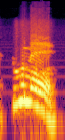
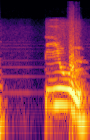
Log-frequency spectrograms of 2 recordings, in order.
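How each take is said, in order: First: It is said as two syllables, too-nay. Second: It is said as one syllable, tyoon. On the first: The speaker calls it wrong. "बिल्कुल गलत" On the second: The speaker calls it right. "ये लिखा गया है ट्यून"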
